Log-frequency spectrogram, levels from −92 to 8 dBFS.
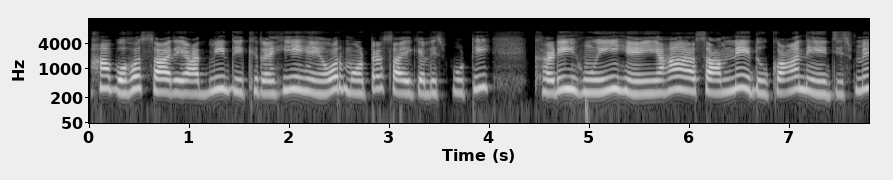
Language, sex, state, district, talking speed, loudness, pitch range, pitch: Hindi, female, Bihar, West Champaran, 140 wpm, -16 LUFS, 260-320 Hz, 275 Hz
